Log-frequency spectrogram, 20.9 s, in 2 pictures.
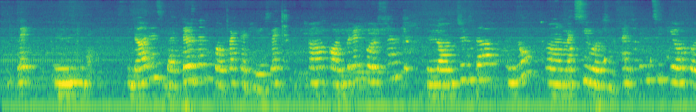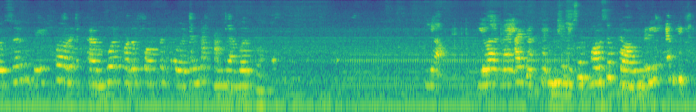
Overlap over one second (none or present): present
